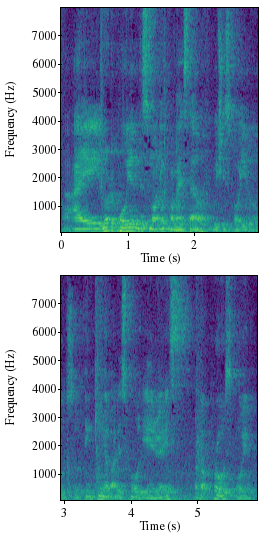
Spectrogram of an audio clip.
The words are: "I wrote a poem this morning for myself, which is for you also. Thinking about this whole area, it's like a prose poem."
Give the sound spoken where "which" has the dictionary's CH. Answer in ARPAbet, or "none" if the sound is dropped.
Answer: CH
